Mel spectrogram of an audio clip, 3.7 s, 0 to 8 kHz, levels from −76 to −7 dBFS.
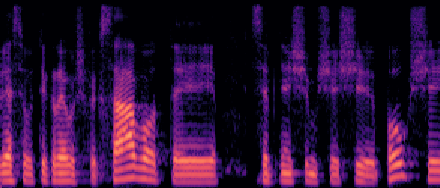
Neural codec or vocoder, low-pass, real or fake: none; 7.2 kHz; real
